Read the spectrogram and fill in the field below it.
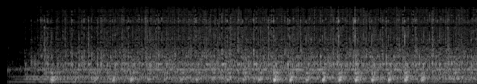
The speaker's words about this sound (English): That's the sound of a Singer sewing machine, number 99K.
